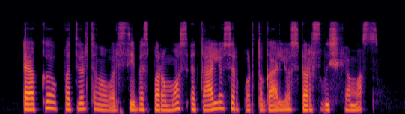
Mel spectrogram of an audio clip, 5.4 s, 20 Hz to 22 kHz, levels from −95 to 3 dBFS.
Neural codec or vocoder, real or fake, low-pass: none; real; 9.9 kHz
